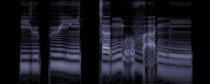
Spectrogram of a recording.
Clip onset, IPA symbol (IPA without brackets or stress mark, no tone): j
